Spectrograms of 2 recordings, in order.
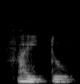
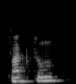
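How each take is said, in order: First: "faitu" with k turned into i, fai-tu; vocalized form. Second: "Factum" with a clear k-t cluster, high; Latin form. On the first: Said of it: "Se vocaliza". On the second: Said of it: "en factum". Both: Shown as a demonstration.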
